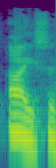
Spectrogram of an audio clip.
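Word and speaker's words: ice (εἰς): It's ice. It's pronounced like our word ice, I-C-E, but it's spelled E-I-S in the Greek, and this is what it means.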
